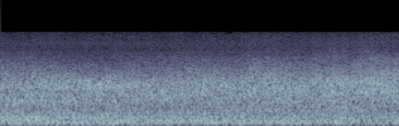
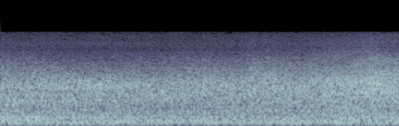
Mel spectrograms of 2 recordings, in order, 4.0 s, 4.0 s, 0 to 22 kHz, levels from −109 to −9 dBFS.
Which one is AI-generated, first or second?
first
